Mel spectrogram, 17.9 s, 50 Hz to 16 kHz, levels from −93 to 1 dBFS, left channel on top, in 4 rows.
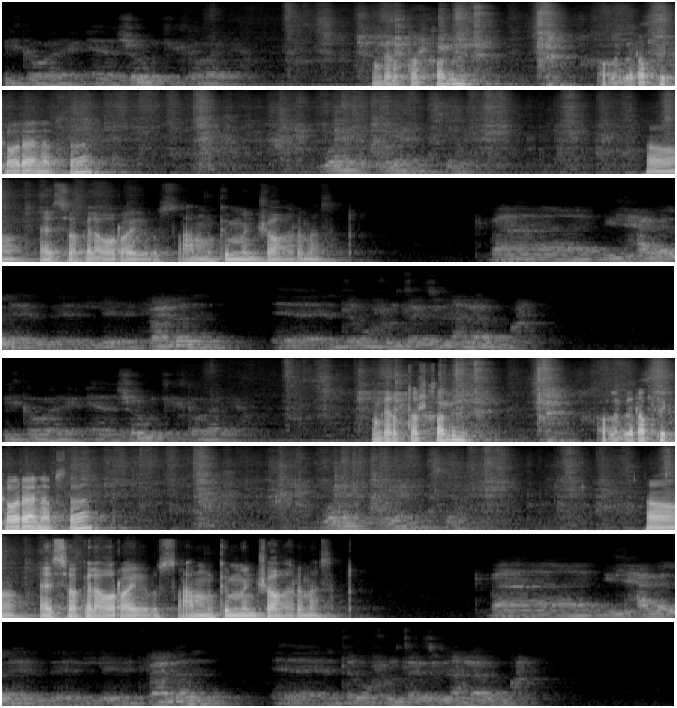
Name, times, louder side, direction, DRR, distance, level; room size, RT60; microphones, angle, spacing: voice 1, 0.0-1.6 2.9-3.2 3.9-4.3 6.4-7.6 12.2-15.0 15.2-17.0, equal, 20° right, 3.8 m, -45 dB
sound 1, 1.2-9.9 10.3-10.4, right 1 dB, ahead, 3.4 m, -47 dB
voice 2, 2.5-3.1 4.0-5.1 8.8-11.2, right 4 dB, 65° right, 0.4 m, -27 dB
11.5 x 5.7 x 3.9 m
head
